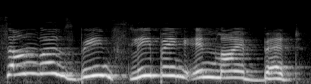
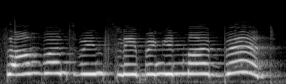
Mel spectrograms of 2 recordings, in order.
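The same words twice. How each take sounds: First: It is roared in a deep voice. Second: It is squealed in a high voice.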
